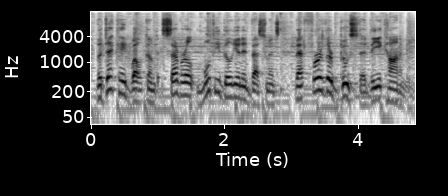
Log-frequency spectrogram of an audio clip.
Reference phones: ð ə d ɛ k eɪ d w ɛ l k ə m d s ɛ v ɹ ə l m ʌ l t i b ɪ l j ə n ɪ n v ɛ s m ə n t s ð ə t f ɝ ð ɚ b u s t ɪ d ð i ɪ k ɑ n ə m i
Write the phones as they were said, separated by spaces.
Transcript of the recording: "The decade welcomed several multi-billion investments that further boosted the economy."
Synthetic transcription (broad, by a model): ð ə d ɛ k eɪ d w ɛ l k ə m d s ɛ v ɹ ə l m ʌ l t i b ɪ l j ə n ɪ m v ɛ s m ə n t s ð ə t f ɝ ð ɚ b u s t ɪ d ð i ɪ k ɑ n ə m i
